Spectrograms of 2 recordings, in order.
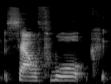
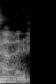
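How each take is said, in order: First: The name is said with every syllable in full. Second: The name is said in a short, reduced form. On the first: The speaker calls it wrong. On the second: The speaker calls it right.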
